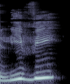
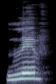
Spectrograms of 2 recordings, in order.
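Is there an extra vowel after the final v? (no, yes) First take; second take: yes; no. First: An extra vowel is added after the final v. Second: The word ends on a soft v, no vowel. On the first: The speaker calls it wrong. "não é live. Não tem esse E aqui do final" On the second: The speaker calls it right. "O V mudo"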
